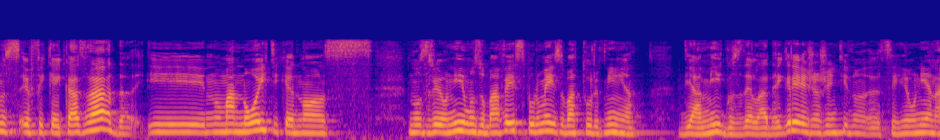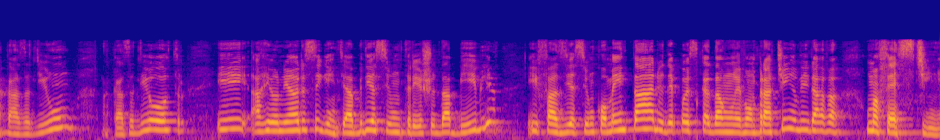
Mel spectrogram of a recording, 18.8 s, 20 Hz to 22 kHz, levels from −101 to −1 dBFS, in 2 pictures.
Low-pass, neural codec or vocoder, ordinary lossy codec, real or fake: none; codec, 16 kHz, 16 kbps, FreqCodec, larger model; none; fake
